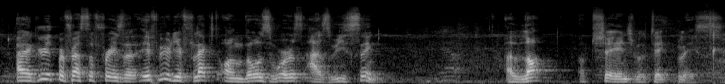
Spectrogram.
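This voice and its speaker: A man's fairly high-pitched voice amid noticeable background noise and audible room echo. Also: lively intonation, moderate pace. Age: 80s+. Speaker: retired bureaucrat, audience member. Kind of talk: public comment at town hall.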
